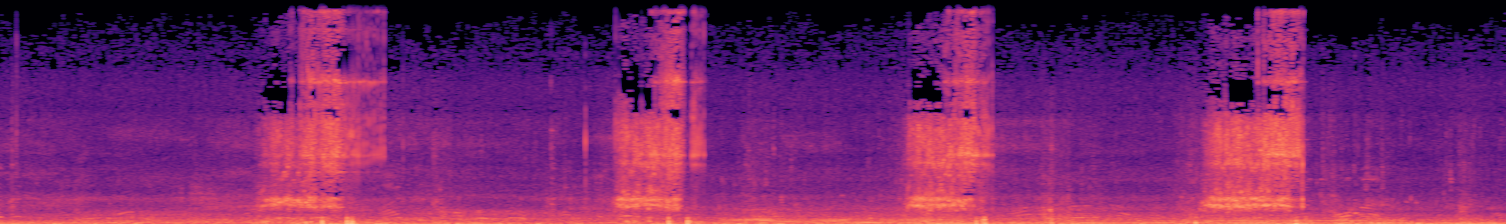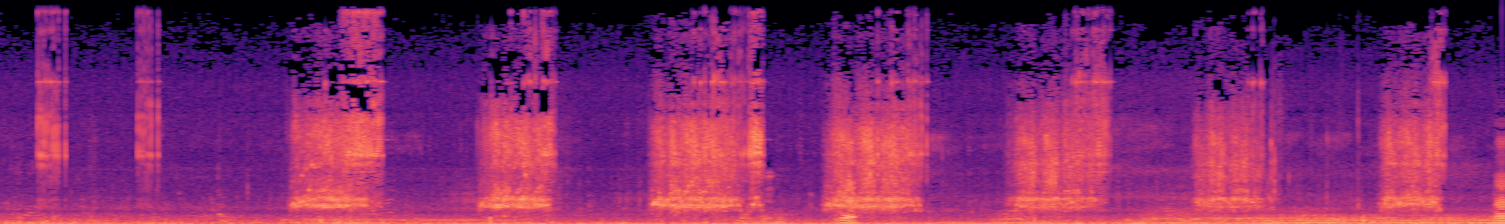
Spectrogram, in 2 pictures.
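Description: Fishing reel being wound in short bursts, about a dozen times at intervals of two to three seconds that shorten toward the end, as a heavy fish is pumped and reeled in. A steady low rumble of wind and water on the camera runs underneath.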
